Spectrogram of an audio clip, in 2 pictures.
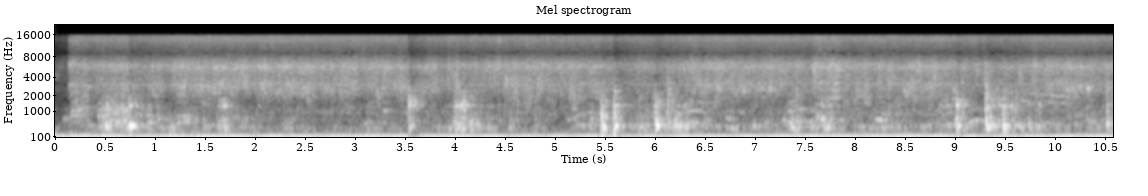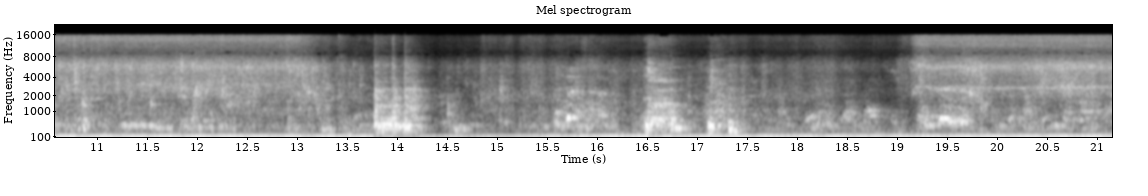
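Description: Water running from a kitchen tap into a sink while dishes are washed by hand, splashing over a metal pot and other dishes, with scattered knocks of dishes against the sink. The running water thins out briefly a couple of times in the last third.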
